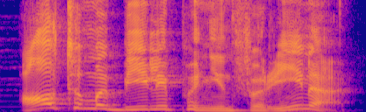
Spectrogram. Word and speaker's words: Automobili Pininfarina: I'll pronounce it again. Automobili Pininfarina.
